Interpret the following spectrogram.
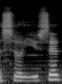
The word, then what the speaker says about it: Seleucid: Now, the Seleucids, I've been told that you could pronounce it Seleucid, have 17 cohorts.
